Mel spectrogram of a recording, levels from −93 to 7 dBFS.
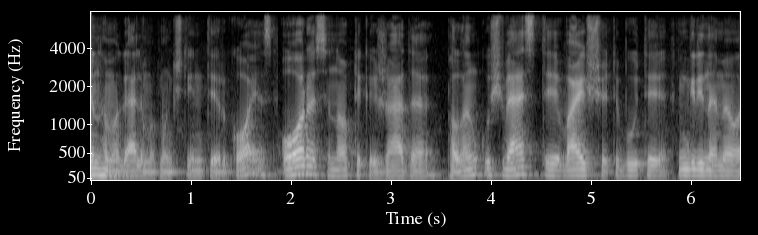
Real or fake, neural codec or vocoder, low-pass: real; none; 7.2 kHz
